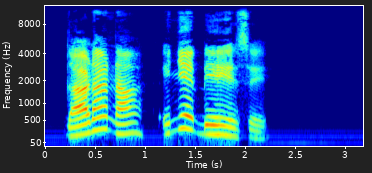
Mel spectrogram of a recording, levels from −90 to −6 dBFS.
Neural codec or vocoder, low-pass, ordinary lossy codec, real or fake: none; 10.8 kHz; Opus, 64 kbps; real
